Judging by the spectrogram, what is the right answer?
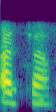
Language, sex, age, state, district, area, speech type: Dogri, female, 18-30, Jammu and Kashmir, Jammu, urban, conversation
